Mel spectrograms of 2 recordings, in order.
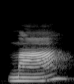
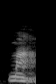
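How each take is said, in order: First: The pitch rises steadily, like a question. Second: The pitch dips low, like a thinking sound. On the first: "the second tone is like asking a question" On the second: "third tone, is similar to the you know um, English thinking sound"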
